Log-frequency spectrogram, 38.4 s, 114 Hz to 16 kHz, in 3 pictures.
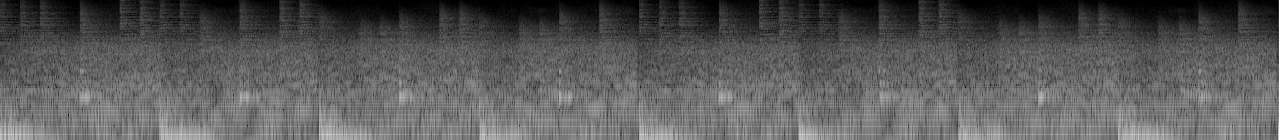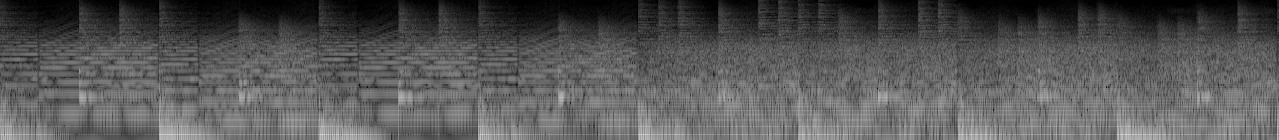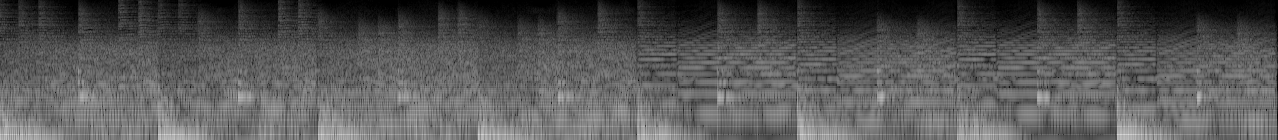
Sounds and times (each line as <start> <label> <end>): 0.0 bass 13.7
0.0 drums 38.3
14.4 bass 16.9
17.5 bass 36.1
36.7 bass 38.3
